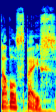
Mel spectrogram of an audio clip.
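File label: "double space", British English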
